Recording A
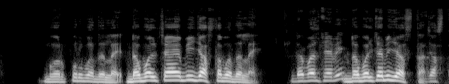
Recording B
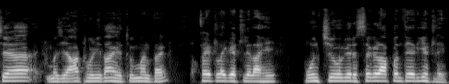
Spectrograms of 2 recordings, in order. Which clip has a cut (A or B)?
B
